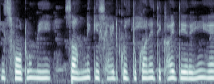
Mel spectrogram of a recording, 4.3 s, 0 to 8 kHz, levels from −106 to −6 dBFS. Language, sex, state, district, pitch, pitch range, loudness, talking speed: Hindi, male, Uttar Pradesh, Shamli, 230 Hz, 225-235 Hz, -18 LUFS, 165 wpm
